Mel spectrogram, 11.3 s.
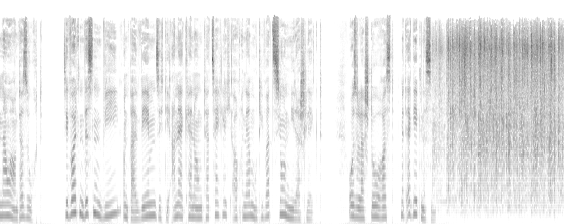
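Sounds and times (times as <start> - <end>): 
speech: 0.0 - 9.0
applause for someone standing on stage: 8.6 - 11.2.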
